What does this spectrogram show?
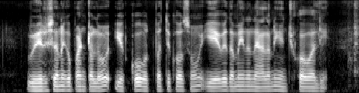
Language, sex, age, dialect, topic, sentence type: Telugu, male, 18-24, Utterandhra, agriculture, question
